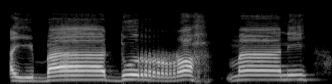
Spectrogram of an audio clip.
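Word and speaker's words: عباد الرحمن: ada ro di sini, dia dibacanya ibadur rahmani, bukan ibadu ar-rahmani, tidak terputus ketika nanti ketika ujian di gontor.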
